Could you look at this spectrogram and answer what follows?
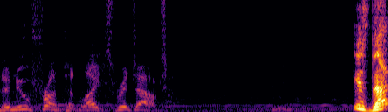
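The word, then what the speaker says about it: redoubt: Ru like French or but red redou is I don't think that's how you're supposed to pronounce it hold on a second uh I want uh redout redout it is literally pronounced redout okay I pray for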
